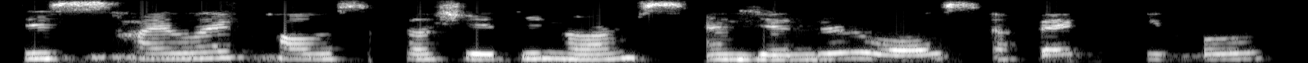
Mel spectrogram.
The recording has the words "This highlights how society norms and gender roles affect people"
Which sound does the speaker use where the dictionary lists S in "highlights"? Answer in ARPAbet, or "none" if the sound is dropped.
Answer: none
